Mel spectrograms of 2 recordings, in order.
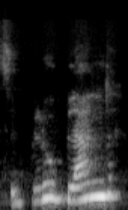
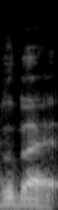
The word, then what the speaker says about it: Bland: Yes, and can you confirm it's Blue Bland, BLAND? Yeah, that's correct. Okay. Bobby Blue Bland. Yeah, I said it wrong. I said Blue Blood.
